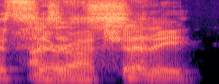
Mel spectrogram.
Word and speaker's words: Sriracha: What do you do with the first R? Basically, don't pronounce it. So just sir. Yeah, Sriracha. Sriracha. So you're mispronouncing it. You got to pronounce the R, surely. I don't think you do. It's more like a sure.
